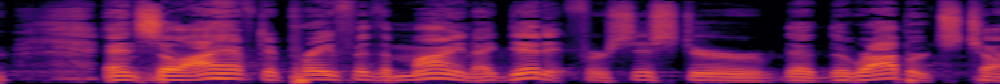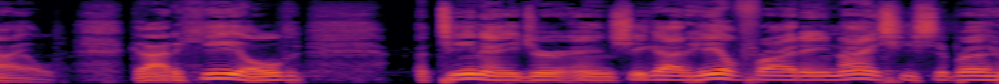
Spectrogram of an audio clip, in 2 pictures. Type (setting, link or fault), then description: setting, large echoing room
